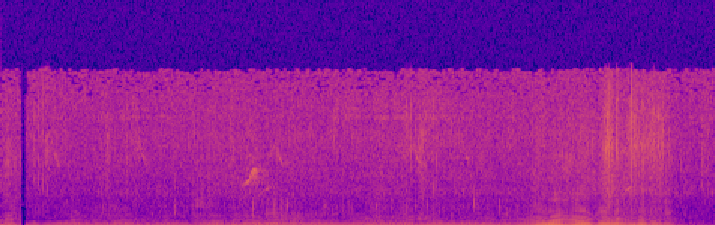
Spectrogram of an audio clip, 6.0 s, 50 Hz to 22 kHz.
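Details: Hornets at the nest, Eifel region near Greimersburg, Germany, 15 August 2017. A continuous deep hum of wings turns into a louder, rougher buzz after four and a half seconds as one flies near. A short click is heard early on.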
